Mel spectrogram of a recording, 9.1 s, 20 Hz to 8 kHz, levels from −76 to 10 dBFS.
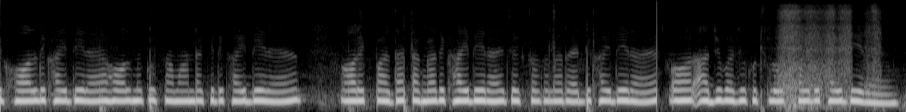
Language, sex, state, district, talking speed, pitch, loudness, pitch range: Hindi, female, Uttar Pradesh, Varanasi, 265 wpm, 235 Hz, -16 LUFS, 230-235 Hz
